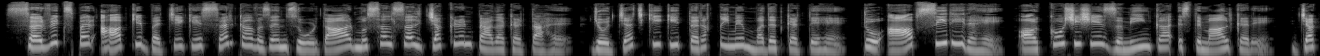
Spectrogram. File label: female urdu voice over sales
